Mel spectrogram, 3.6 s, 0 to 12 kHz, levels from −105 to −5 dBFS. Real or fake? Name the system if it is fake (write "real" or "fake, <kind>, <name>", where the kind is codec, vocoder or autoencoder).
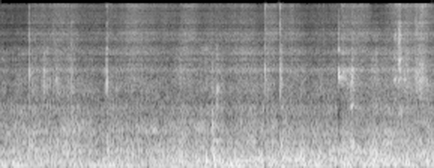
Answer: fake, codec, HILCodec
